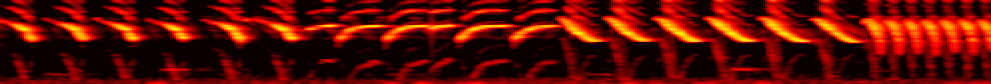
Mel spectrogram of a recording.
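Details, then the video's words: Canary training song made of sharp downward-slurred whistles at about four per second, shifting pitch between phrases and closing on a very fast, high, rolling trill. "canary singing _your canary will not stop singing with this training song"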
